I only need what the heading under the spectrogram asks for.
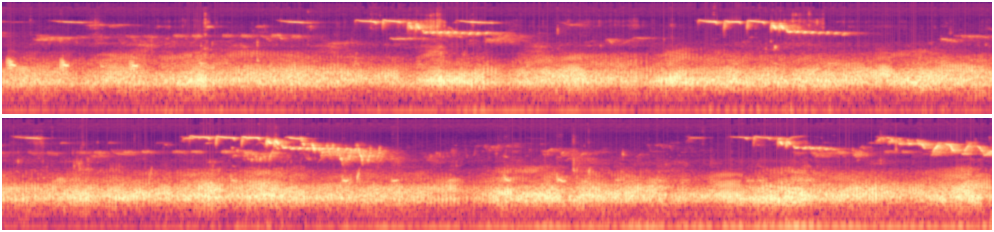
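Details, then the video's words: Frogs in spring at a pond on an Estonian farmstead, a dense steady croaking chorus running throughout, with high whistled and trilled songs of several birds repeating above it. "Расслабляющее пение птиц и лягушек"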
